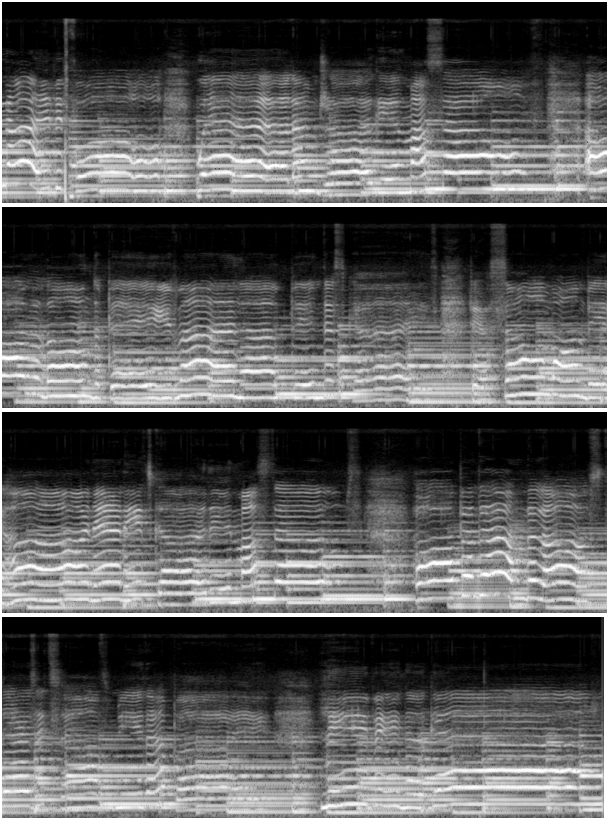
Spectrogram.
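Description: A voice singing a slow song with vibrato, accompanied by sustained keyboard chords; the song ends at the close.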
